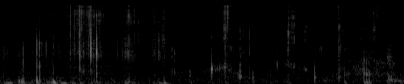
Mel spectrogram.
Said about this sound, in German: Warte mal, ich muss jetzt erstmal vom Brötchen abbeißen.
